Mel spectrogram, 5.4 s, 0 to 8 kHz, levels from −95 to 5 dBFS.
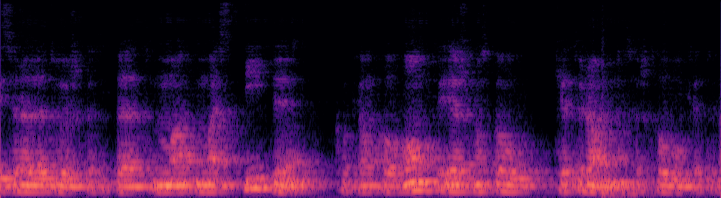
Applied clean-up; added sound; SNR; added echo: neural separator model SepFormer DNS4.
